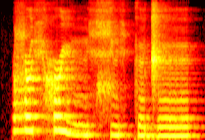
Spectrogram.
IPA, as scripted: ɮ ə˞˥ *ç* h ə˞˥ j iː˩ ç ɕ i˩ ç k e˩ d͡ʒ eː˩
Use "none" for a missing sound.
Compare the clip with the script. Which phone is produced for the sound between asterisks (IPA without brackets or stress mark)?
ç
